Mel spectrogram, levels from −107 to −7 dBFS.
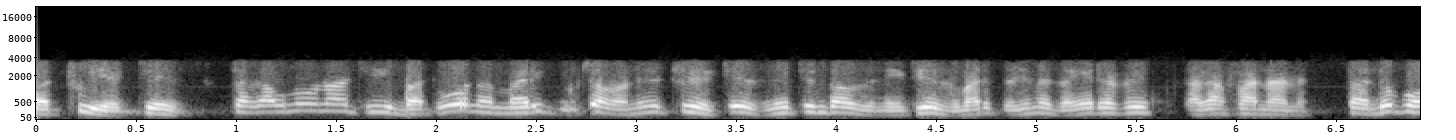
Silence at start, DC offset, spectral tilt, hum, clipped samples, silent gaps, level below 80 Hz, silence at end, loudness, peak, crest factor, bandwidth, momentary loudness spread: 0 s; under 0.1%; -7 dB/octave; none; under 0.1%; none; -72 dBFS; 0 s; -21 LUFS; -4 dBFS; 16 dB; 3.7 kHz; 7 LU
